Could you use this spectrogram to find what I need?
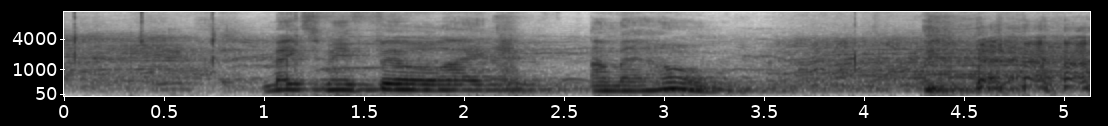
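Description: A young man sings loudly into a microphone over a loudspeaker.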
